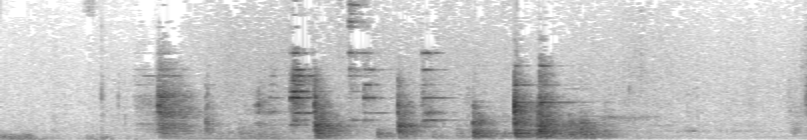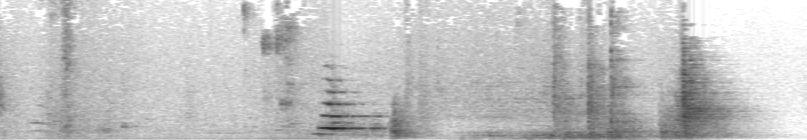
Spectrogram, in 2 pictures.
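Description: Large wooden gate doors being pushed open and shut by hand: a run of knocks and clunks in the first few seconds, a short squeal about eight seconds in, and a rattling scrape near the end.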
